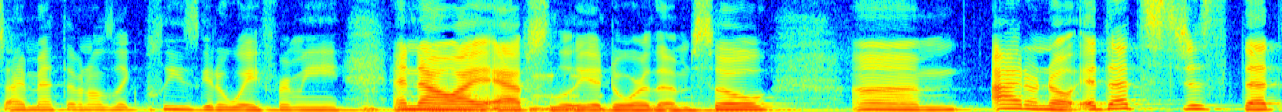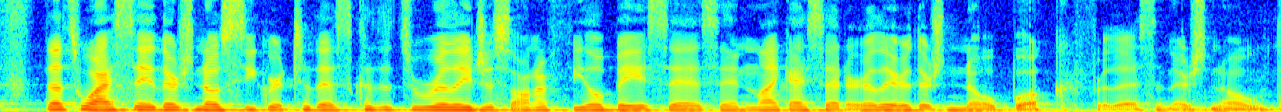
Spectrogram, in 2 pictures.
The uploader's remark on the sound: In a live panel recorded at the offices of experiential marketing agency Mosaic in Chicago's Fulton Market neighborhood.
